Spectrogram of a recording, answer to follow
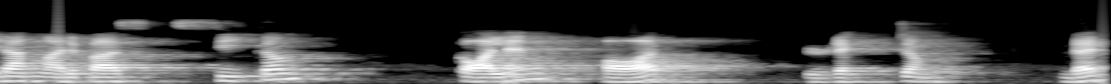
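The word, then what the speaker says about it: caecum: सबसे पहला है सिकम। ठीक है? आप इसको किस तरह से पढ़ोगे? सीकम। पहला पार्ट है हमारे पास सीकम। दूसरा है कॉलन, तीसरा है रेक्टम। ये रहा हमारे पास सीकम, कॉलन और रेक्टम।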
